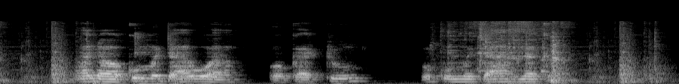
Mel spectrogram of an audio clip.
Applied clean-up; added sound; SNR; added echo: none; Dishes, pots, and pans; 11 dB; reverberation time 0.3 s.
